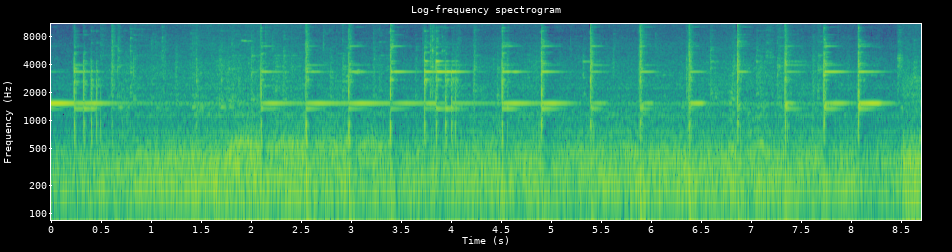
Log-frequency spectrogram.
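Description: Farrier's hammer forging a horseshoe on an anvil: a steady run of about two blows a second, each leaving a clear metallic ring. A few quick, lighter taps come just after the start, and the regular hammering takes up about two seconds in and stops near the end.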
